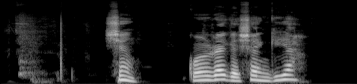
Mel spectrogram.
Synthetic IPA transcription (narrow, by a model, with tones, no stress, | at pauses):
ʃi˦˨ŋ | ko˨˦n˦ɾa˦ɡɛ˨ʃa˦˨ŋ˨ɡi˦ja˦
